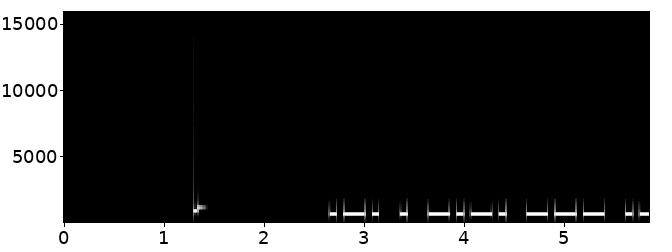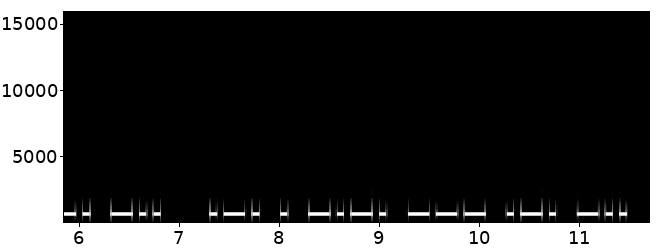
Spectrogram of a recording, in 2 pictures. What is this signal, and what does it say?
Morse code, heard as a keyed tone, about 17 wpm, 700 Hz. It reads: RECORD RECORD
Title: Top 500 Words Repeated 17wpm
